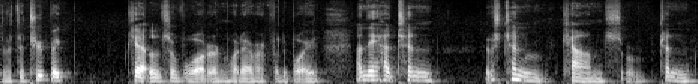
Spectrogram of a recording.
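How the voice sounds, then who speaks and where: In a very clean recording with a silent background, a woman speaks with a Northern Irish accent and a very deep, low pitch. Her moderate pace has long, frequent pauses and lively intonation. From Kilkeel, County Down, Northern Ireland. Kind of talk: oral history interview.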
